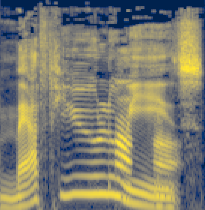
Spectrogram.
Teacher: The accent is on the second syllable, so it sounds nice as a middle name. · Term: rhythm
